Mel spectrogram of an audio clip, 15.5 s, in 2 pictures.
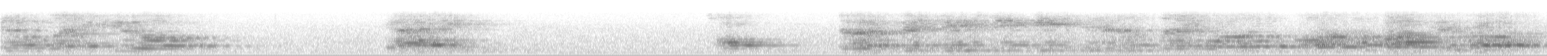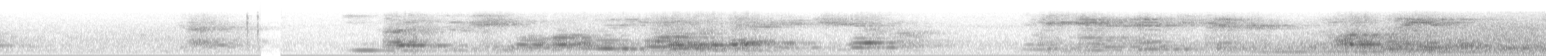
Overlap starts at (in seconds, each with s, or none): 10.9 s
